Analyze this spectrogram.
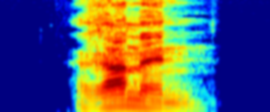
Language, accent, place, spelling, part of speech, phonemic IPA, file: German, Germany, Berlin, rammen, verb, /ˈʁamən/, De-rammen.ogg
- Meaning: to ram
